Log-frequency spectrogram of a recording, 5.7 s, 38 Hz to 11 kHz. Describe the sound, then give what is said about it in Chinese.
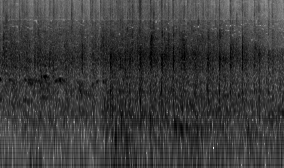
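Audience applause at a 2018 Beijing stage comedy show welcomes two performers on stage. The clapping is dense and continuous, with a few louder crests in the middle. “我们掌声有请。 有请二位。”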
